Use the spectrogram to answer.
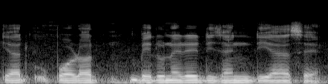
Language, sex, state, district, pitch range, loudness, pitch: Assamese, male, Assam, Kamrup Metropolitan, 85-95 Hz, -14 LUFS, 95 Hz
